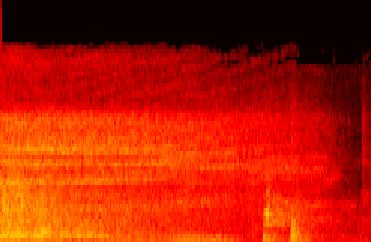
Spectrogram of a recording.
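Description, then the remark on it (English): A long, forceful breathy rush of air as someone blows hard to blow a house down, slowly fading, followed by two brief sharp bursts of sound near the end. “You mean blow it down?”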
